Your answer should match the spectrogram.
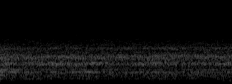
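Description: Faint steady hiss of room tone, with no distinct sound standing out of it.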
